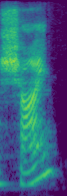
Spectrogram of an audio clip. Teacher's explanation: And then we have sh sound, as in shine. It is a voiceless sound. It is also fricative, and this one is platal, which means we are using the heart plate to make the sound.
